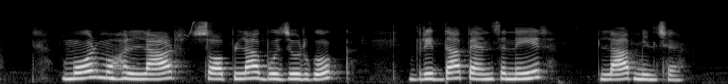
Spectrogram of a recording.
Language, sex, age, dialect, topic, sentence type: Magahi, female, 36-40, Northeastern/Surjapuri, banking, statement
